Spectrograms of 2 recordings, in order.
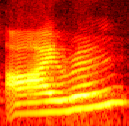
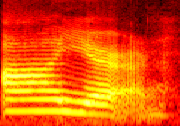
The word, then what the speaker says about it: iron: So it's Iron Man, it's not Iron Man or something.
